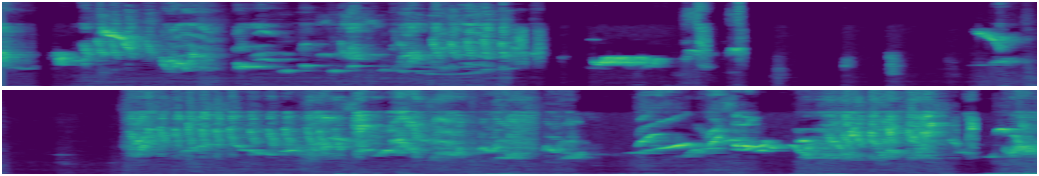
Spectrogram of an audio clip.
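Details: Spotted 'trotol' oriental magpie-robin in full song with absorbed lovebird mimicry, a lure for other magpie-robins: bursts of rapid, buzzy high-pitched chattering, a short pause, then sustained dense twittering to the end.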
